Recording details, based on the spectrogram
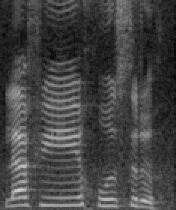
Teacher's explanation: خسر میں جب ہم وقف کریں گے تو یہ را موٹی ہوگی، کیونکہ ملا کر پڑھنے کی صورت میں را کے نیچے زیر ہے تو را باریک ہوگی، اور وقف کریں گے تو را موٹی ہوگی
